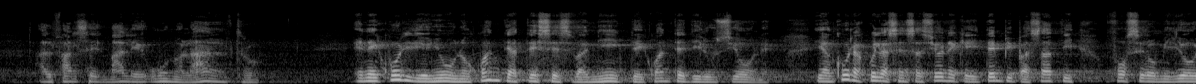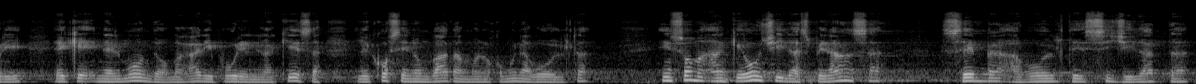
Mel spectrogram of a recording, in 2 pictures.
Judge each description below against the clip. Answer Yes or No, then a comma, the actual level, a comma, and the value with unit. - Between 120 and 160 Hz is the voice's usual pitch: Yes, low, 135 Hz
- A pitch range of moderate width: Yes, average, 3.8 semitones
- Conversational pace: Yes, average, 125 wpm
